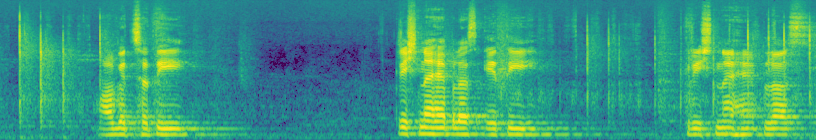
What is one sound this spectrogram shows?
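A man speaks calmly and clearly, as if teaching, close by.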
